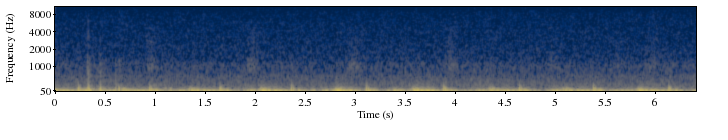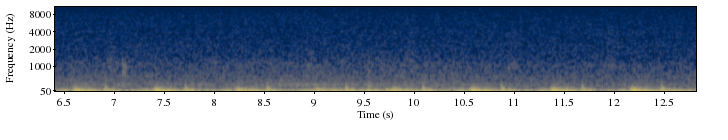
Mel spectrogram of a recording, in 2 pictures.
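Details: ASMR heartbeat recording, binaural microphone tagged: steady, low thumping at about 75 beats a minute with a regular rhythm over a soft hum; normal heartbeat.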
